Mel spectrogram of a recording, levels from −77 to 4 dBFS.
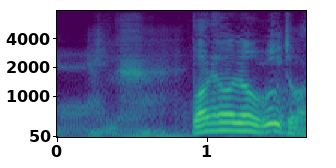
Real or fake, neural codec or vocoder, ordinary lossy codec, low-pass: fake; codec, 16 kHz, 0.5 kbps, FreqCodec, larger model; none; none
